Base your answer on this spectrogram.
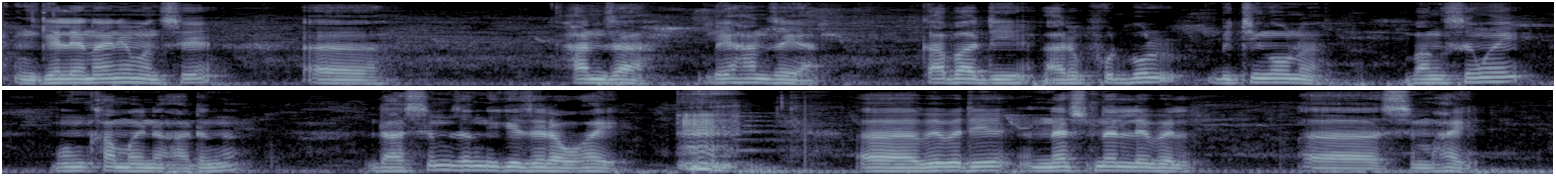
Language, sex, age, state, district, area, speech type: Bodo, male, 30-45, Assam, Baksa, urban, spontaneous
